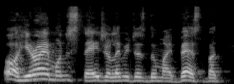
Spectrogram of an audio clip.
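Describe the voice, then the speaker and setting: A man whose first language is Serbian, answering interview questions in an energetic, emphatic motivational way, often tagging "right?" onto his points. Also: high voice, fast. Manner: energetic, emphatic, repeats "right?" and "you know what?". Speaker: guest speaker and coach.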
